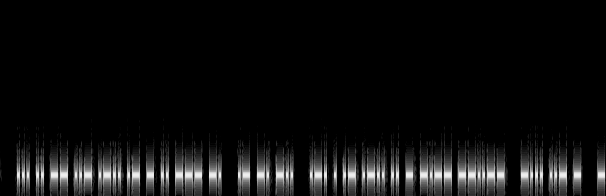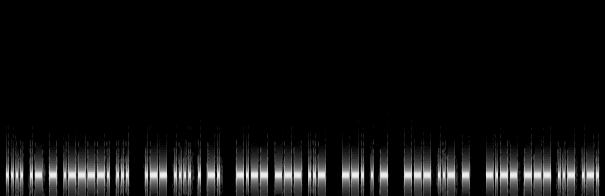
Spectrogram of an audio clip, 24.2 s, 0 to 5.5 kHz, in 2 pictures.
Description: Morse code, heard as a keyed tone, about 25 wpm, 600 Hz. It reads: SIMULATION AND REALITY, BUT THAT'S WHEN YOU GET OUT YOUR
